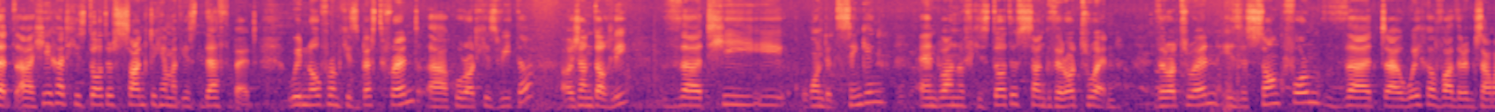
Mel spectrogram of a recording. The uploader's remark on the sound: Live From Pennsic II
